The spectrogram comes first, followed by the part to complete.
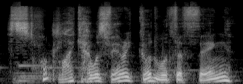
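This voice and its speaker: A man's voice: medium pitch, lively intonation, moderate pace, darkish tone, soft background music, close to an everyday voice. A man playing a haughty, sarcastic, impatient rich husband in a dramatic visual novel, with a petulant and imperious manner. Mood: dismissive. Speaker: game character.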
